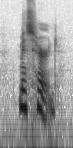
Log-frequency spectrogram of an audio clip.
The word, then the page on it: misheard: American English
